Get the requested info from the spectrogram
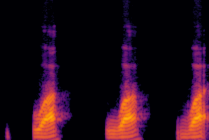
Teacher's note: the wah sound is all about tightness of the lips it's really in a like forward and very rounded position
